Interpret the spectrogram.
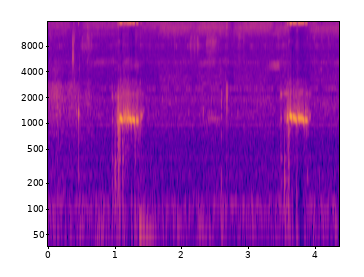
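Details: African scops owl (Otus senegalensis) calling at night on safari in South Africa, with a fiery-necked nightjar also heard nearby: two short, purring, slightly falling notes about two and a half seconds apart over quiet night hiss.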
